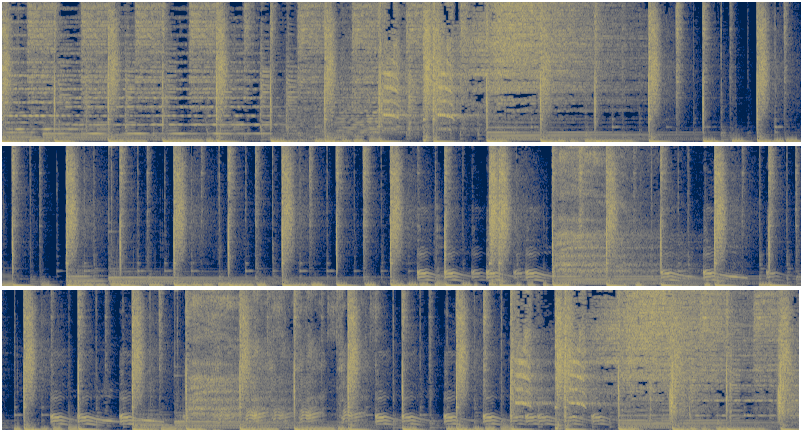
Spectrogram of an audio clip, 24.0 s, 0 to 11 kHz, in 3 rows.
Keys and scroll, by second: 17.1 shift+F5, 19.4 ctrl+d.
